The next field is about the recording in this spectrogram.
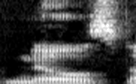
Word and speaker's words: Nils: So, and then also I have a Facebook author page, which is my full name, which is Todd Nils Nyholm, and Nils is spelled N-I-L-S, and then Nyholm is N-Y-H-O-L-M.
